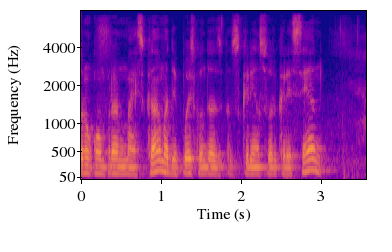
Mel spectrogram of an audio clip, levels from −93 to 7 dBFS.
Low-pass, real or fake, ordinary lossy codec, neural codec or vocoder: 7.2 kHz; real; none; none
